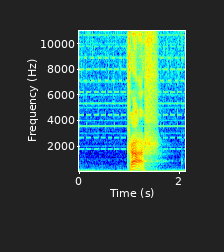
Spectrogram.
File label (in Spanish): verde, awakateko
